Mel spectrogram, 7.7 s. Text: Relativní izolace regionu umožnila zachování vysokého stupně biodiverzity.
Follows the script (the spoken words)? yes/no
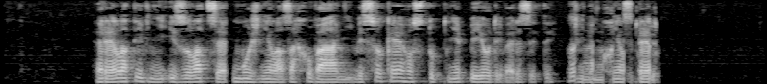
no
